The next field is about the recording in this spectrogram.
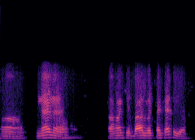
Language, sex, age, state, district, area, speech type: Maithili, male, 60+, Bihar, Purnia, urban, conversation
